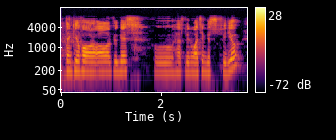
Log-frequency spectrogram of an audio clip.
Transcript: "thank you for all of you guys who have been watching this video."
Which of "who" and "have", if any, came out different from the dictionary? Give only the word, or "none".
none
